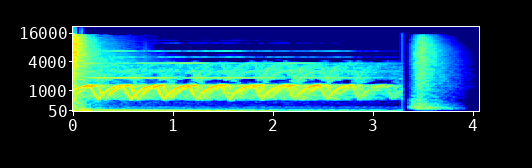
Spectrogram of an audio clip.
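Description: Emergency-vehicle siren in a fast yelp, about three sweeps a second, over a low rumble. It cuts off abruptly just after three seconds and is followed by a short swoosh that falls in pitch.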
